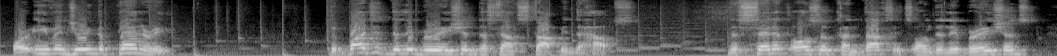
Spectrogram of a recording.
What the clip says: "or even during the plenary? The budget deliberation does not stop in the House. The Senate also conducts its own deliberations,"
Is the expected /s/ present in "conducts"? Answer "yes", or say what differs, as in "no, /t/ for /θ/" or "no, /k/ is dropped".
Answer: yes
